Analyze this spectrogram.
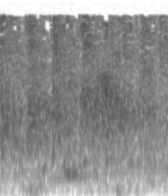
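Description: A crowd applauds, many hands clapping together in a dense, steady crackling wash that holds at an even loudness for about two seconds.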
